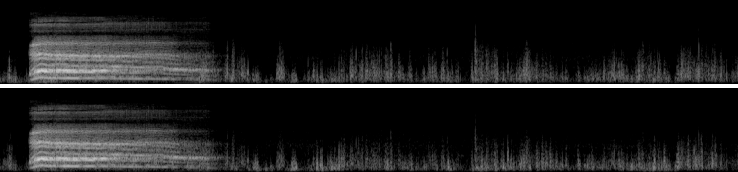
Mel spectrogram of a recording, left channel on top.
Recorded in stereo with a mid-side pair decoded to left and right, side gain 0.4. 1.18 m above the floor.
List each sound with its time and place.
0.3 s a shout: 10° left, 1.7 m; by 2.1 s 15° left, 2.5 m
